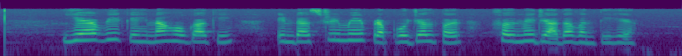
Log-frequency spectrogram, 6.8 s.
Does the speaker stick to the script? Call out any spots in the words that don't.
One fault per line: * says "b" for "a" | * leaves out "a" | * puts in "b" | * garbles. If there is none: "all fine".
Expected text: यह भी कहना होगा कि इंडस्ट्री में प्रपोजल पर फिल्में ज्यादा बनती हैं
all fine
